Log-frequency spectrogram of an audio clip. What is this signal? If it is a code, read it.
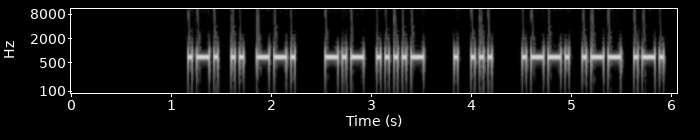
Morse code, heard as a keyed tone, about 27 wpm, 700 Hz. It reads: RIG K4 ES PWR
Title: K1USN SST QSO Practice 28wpm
